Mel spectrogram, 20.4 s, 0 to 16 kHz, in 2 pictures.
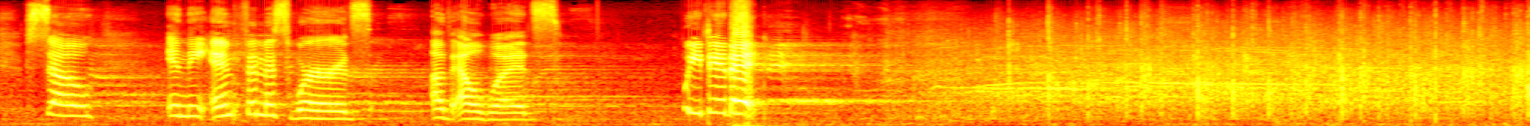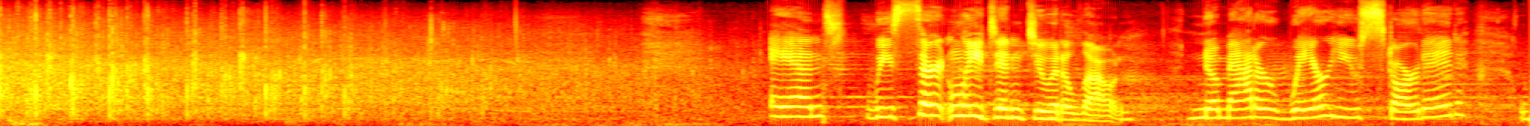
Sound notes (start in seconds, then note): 12.8 applause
